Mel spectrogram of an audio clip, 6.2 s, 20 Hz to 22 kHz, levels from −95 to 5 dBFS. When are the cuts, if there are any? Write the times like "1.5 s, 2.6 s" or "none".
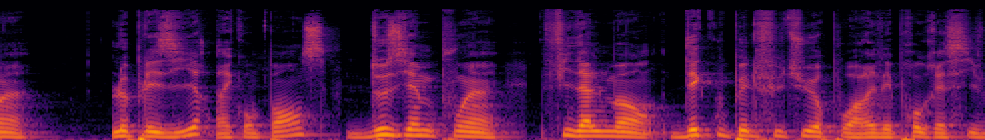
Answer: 1.4 s, 2.1 s, 3.3 s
